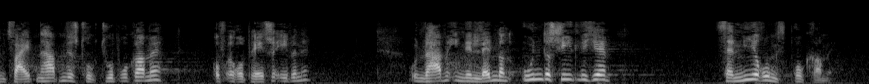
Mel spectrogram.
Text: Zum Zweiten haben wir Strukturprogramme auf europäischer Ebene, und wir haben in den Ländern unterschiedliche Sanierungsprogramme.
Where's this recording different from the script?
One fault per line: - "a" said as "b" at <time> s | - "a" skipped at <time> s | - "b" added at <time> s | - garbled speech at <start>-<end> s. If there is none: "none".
none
